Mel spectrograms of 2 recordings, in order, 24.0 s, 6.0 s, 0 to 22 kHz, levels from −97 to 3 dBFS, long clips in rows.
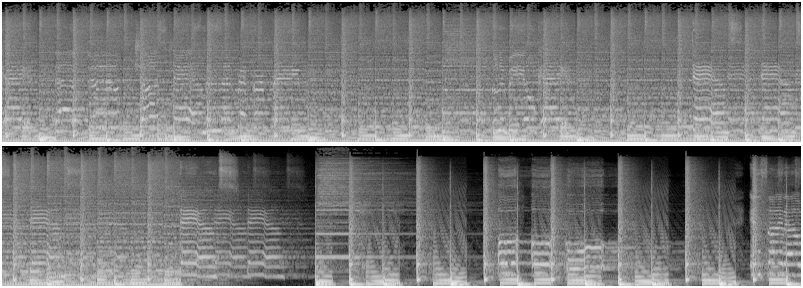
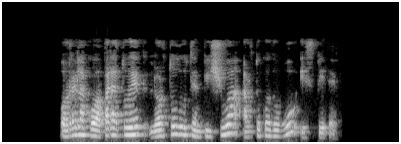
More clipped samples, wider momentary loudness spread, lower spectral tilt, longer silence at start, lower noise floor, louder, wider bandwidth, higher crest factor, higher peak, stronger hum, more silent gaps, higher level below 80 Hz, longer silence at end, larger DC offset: neither; second, 5 LU vs 12 LU; about the same, -5 dB/octave vs -5.5 dB/octave; second, 0 s vs 0.9 s; second, -40 dBFS vs under -90 dBFS; about the same, -17 LUFS vs -17 LUFS; first, over 20 kHz vs 7.6 kHz; about the same, 16 dB vs 18 dB; about the same, 0 dBFS vs 0 dBFS; neither; neither; first, -20 dBFS vs -60 dBFS; second, 0 s vs 0.95 s; neither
